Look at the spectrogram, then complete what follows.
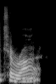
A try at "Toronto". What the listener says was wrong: you don't pronounce the second T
